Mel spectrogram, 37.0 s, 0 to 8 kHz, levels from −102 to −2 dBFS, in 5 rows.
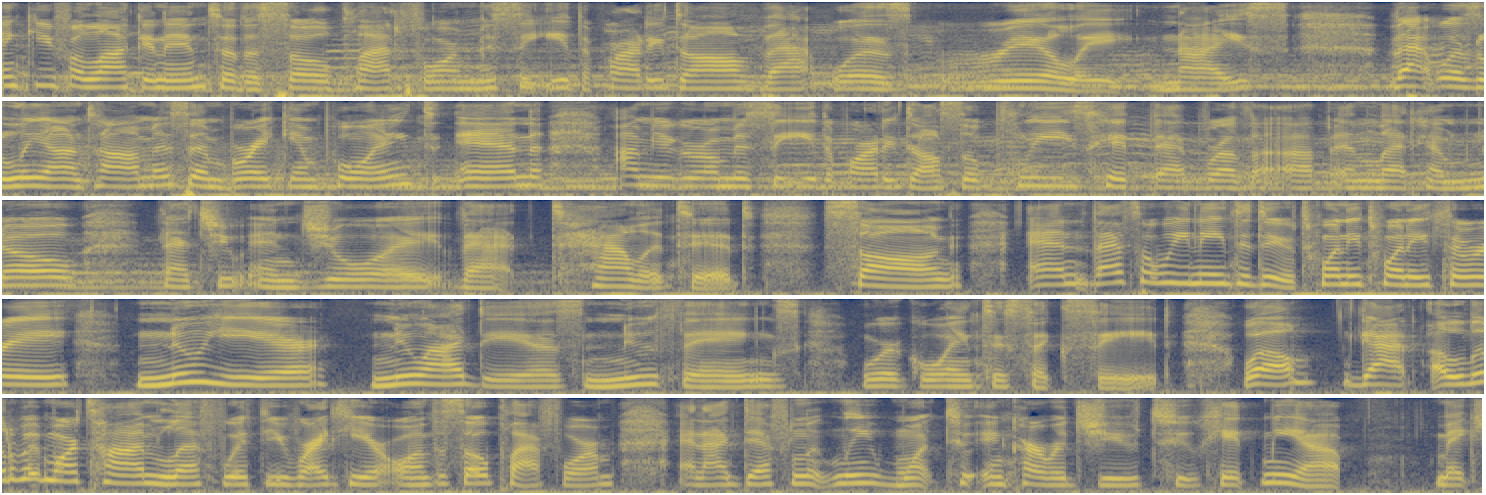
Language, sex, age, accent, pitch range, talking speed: English, female, 40-59, American, 180-215 Hz, 155 wpm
